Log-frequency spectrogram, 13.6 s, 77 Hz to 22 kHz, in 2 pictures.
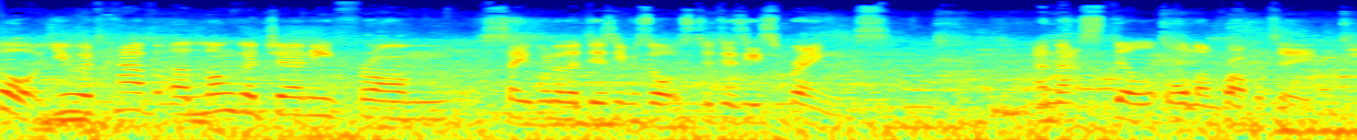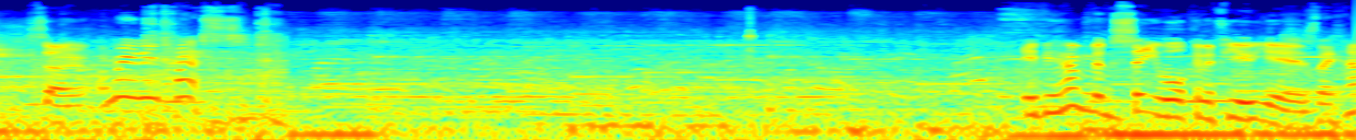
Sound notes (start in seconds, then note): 8.8 crowd chattering; 8.8 gentle music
